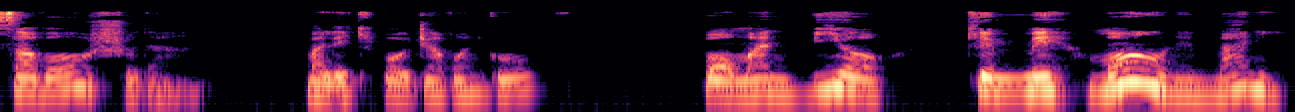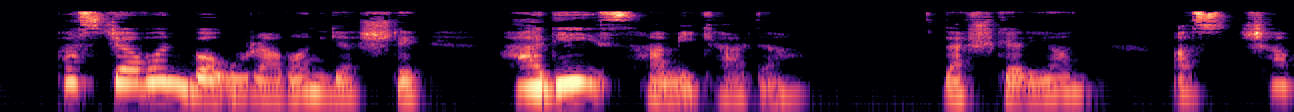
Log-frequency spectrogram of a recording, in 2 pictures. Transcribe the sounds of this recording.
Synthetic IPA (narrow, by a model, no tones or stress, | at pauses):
sævɒːɾʃo̞d̪æ̰nd̪̥ | mæle̞cʰb̥ɒːd͡ʒævɒnɡoːft̪ | b̥ɒːmænbijɒː | cʰe̞me̞hmɒːnemæniː | pʰæsd͡ʒævɒnbɒːʔuːɾævɒnɟæʃt̪e̞ | hæd̪iːshæmḭːcʰæɾd̪̥ænd̥ | læʃcæɾijɒːn | ʔæz̥t͡ʃʰæp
